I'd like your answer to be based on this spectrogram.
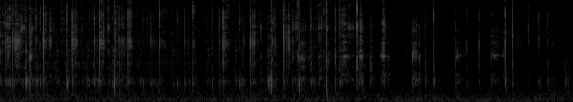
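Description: A black Canon DSLR with a plastic body and its lens cap on is held in the hands while long nails tap rapidly on the lens and body. The result is a fast, irregular stream of dry, bright clicks and ticks with almost no low end and no ring, easing off to sparser, quieter taps toward the end.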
